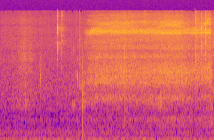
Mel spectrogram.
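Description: A vape (electronic cigarette) being drawn on: a few clicks, then a steady hiss of about two seconds as the vapour is inhaled, cut off by a click.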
